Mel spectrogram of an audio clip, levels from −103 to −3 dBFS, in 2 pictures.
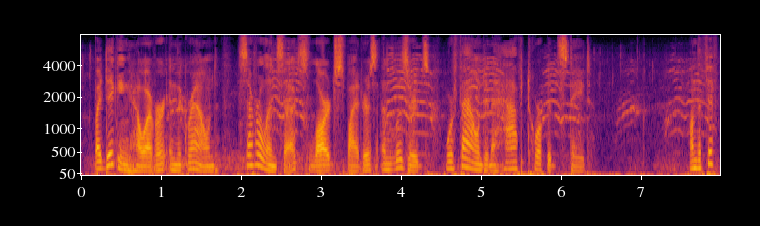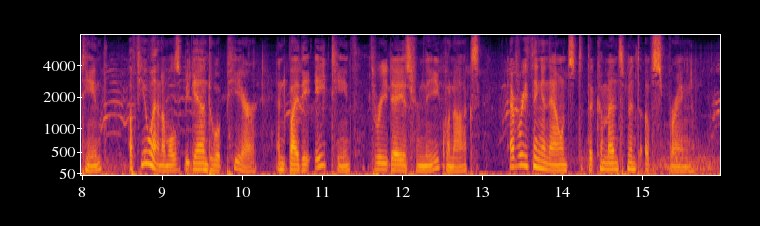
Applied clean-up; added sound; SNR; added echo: none; Thunderstorm; 16 dB; none.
